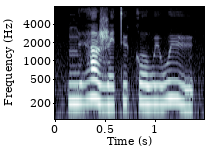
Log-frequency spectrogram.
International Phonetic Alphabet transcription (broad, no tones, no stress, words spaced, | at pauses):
ŋɨɦa ʐet̪ʉkowʉ wʉ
